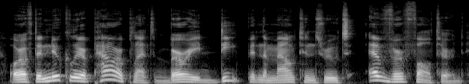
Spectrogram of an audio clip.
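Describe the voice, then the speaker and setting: A man reading a science fiction novel aloud as host, with a theatrical, deliberate delivery. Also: lowish voice.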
